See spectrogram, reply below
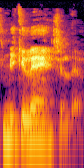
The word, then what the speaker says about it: Michelangelo: No, that's how they say it in Italy. It's Michelangelo.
